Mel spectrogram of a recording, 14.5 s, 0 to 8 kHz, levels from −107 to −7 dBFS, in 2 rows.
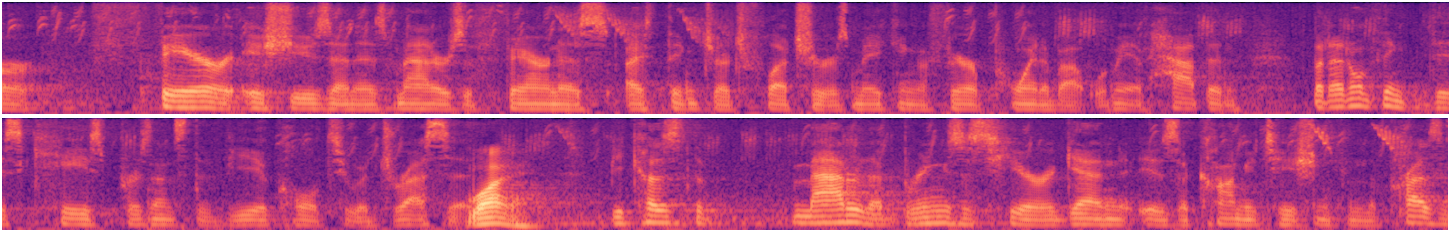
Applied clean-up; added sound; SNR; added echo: none; Bird vocalization, bird call, bird song; 18 dB; none.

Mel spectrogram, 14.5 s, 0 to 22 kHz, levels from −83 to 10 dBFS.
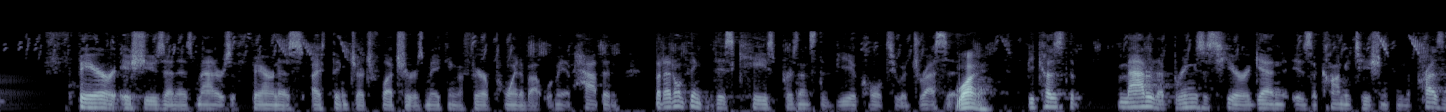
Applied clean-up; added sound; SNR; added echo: classical method spectral subtraction.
